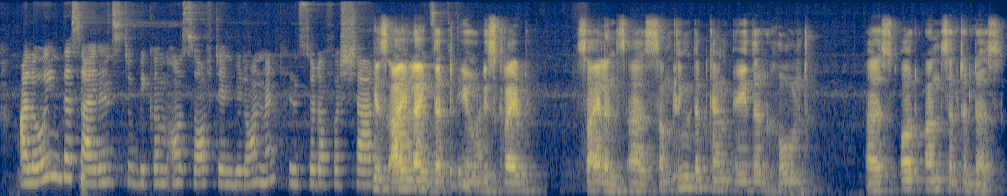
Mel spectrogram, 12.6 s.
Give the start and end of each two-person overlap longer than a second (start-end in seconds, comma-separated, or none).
4.7-6.1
